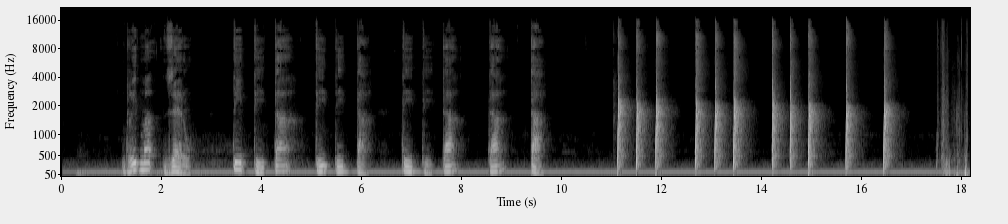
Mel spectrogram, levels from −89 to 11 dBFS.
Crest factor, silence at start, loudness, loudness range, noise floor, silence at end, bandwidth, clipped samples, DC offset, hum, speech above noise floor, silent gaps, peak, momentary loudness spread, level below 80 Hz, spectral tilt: 24 dB; 0.3 s; -25 LUFS; 4 LU; -43 dBFS; 0 s; 16 kHz; under 0.1%; under 0.1%; none; 19 dB; none; -2 dBFS; 21 LU; -50 dBFS; -6 dB/octave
